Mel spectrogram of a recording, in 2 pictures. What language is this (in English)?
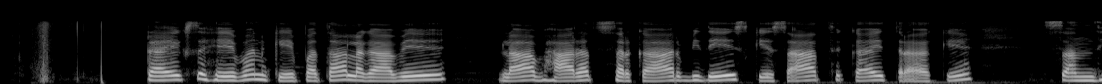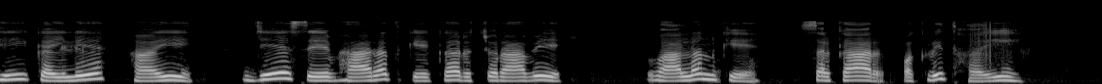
Magahi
